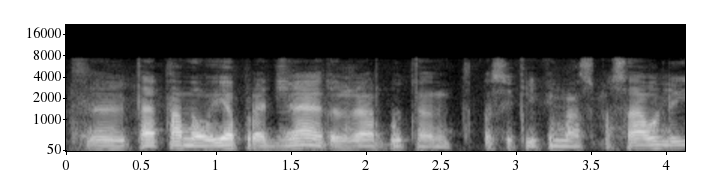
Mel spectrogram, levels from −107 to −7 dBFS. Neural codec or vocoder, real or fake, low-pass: codec, 44.1 kHz, 3.4 kbps, Pupu-Codec; fake; 7.2 kHz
